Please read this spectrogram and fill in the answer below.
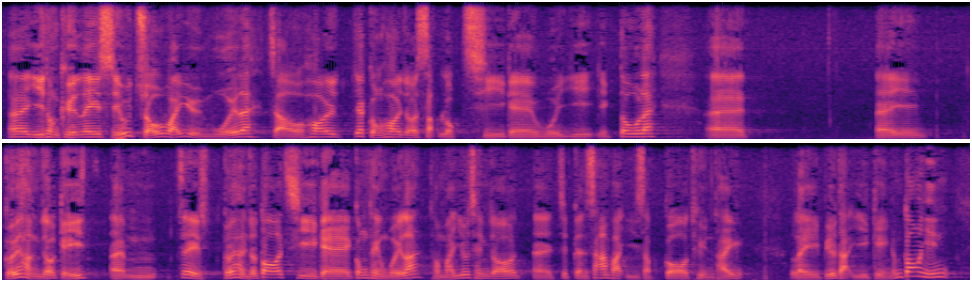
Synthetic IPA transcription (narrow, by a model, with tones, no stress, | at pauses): ʔɛː˨jiː˨˩t̪ʰʊ˨˩ŋkʰyː˨˩nle˨jsiː˨˥wt͡so˨˥wwɐ˨˥jɥyː˨˩nwuː˨˥jlɛː˥t͡sɐ˨wɦɔː˥jjɐ˥t̚kʊ˨ŋɦɔː˥jt͡sɔː˨˥sɐ˨p̚lʊ˨k̚t͡sʰiː˧kɛː˧wuː˨˩jjiː˨˧jɪ˨k̚t̪o˥wlɛ˥ | ʔɛː˨˩ | ʔɛː˨ | kɵ˨˥ɥɦɐ˨˩ŋt͡sɔː˨˥ke˨˥jʔɛː˨m̩˨˩ | t͡sɛ˥˩jkɵ˨˥ɦɐ˨˩ŋt͡sɔː˨˥t̪ɔː˥t͡sʰiː˧kɛː˧kʊ˥ŋt̪ʰɪ˧ŋwuː˨˥jlaː˥t̪ʰʊ˨˩ŋmaː˨˩jiː˥wt͡sʰɪ˨˥ŋt͡sɔː˨˥ʔɛː˨t͡siː˧p̚kɐ˨nsaː˥mpaː˧k̚jiː˨˩sɐ˨p̚kɔː˧t̪ʰyː˨˩nt̪ʰɐ˨˥j | le˨˩jpi˨˥wt̪a̰ː˨t̚jiː˨˧kiː˧nkɐ˨˦mt̪ɔː˥ŋjiː˨˥n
